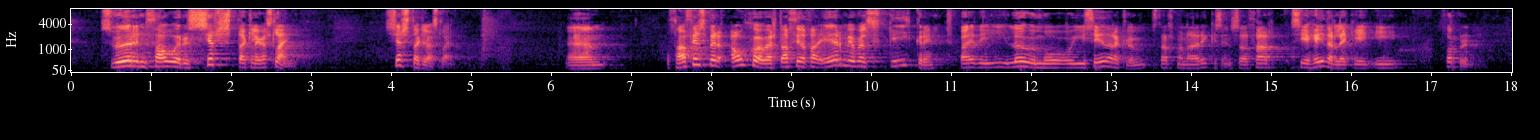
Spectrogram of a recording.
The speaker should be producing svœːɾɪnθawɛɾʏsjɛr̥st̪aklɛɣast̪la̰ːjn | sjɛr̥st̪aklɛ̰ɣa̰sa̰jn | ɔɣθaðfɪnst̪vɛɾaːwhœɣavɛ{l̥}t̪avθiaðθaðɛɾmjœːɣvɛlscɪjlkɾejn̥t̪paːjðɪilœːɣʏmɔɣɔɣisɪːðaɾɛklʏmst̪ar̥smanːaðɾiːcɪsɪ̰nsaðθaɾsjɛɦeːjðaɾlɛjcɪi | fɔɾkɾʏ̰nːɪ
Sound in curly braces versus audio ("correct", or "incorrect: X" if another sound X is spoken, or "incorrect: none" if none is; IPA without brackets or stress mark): incorrect: r̥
